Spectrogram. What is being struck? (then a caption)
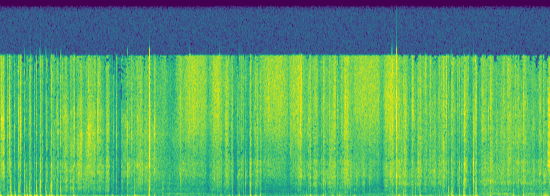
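Closed-cell foam tube. A long black closed-cell foam tube, about a hand's width across, is held in both hands while short trimmed fingertips scratch and tap along its textured surface, first horizontally and then tilted upright. Dense, irregular scratching, crinkling and soft dull taps with low thumpy body are louder at the start, quieter in the middle, then pick up again toward the end.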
